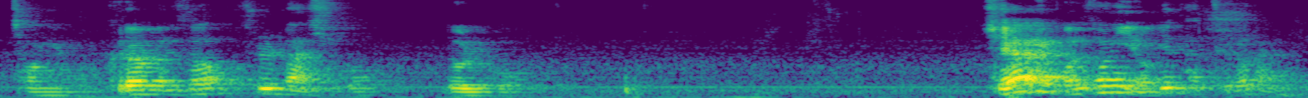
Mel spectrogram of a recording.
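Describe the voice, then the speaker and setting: A male pastor preaching a sermon in a church, talking to the congregation in a conversational, animated way and asking them questions. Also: medium pitch, a little slow, a little hiss or hum. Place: church sanctuary. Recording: echoey church hall, voice from far off.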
